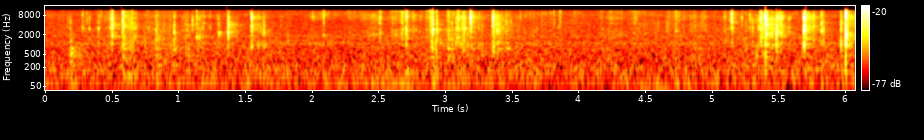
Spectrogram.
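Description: A metal knife blade scrapes and slices a solid orange-brown oval soap bar held in the palm into thin shavings. It makes soft, crisp, bright scratching and clicking bursts in irregular clusters, mostly high-pitched with almost no low end. The bursts grow denser and sharper toward the end.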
